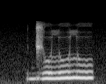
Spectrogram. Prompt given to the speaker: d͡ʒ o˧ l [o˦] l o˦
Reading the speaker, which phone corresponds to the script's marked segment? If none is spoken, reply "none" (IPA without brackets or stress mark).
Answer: o˦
